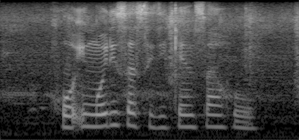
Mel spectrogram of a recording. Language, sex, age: Southern Sotho, female, 25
